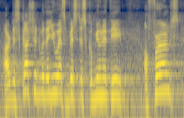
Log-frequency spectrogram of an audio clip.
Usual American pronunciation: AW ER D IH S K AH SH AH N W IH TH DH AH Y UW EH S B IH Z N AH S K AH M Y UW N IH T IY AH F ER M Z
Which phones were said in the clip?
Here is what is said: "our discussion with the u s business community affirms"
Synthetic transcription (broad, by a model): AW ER D IH S K AH SH AH N W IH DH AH Y UW EH S B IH S N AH S K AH M Y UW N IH T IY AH F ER M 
